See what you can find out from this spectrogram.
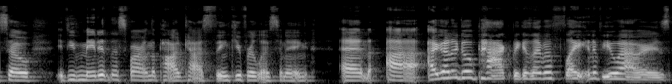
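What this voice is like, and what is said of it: Congested voice. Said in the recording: “I'm suppressing a cough right now ... I sound so congested.”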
